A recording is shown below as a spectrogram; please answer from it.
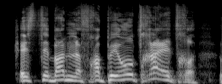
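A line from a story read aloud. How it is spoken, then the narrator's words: Roared, red-faced. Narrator (French): rugit Sylvia, pivoine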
